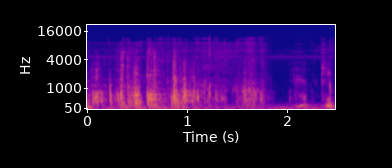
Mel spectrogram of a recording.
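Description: A plastic cover being lifted off a charger lying on gravel: an irregular run of crunching, scraping and clattering that dies down near the end.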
